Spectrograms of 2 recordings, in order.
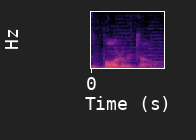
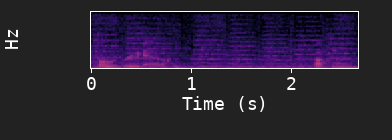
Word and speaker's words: Boruto: names being Bordeaux Rudolph and Todd the first syllables of their names create boruto a Japanese transliteration of Bolt oh it's a boruto not b rudo my white ass the [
